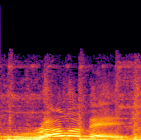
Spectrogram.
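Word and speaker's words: relevé: we're going to do called a releve relevant kind of sounds like the word elevator and elevators go up same thing with a releve let's put our arms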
